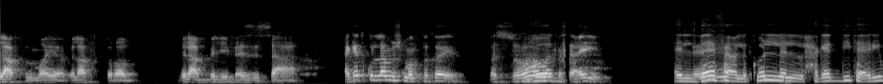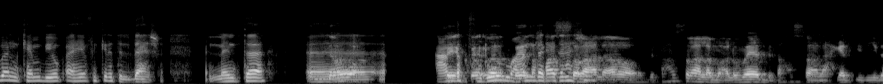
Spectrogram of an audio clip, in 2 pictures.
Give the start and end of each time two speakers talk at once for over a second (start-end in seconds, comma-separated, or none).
13.3-14.8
